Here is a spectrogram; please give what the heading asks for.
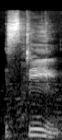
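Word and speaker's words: still: এসটিই এল স্টিল অথবা স্টিল এসটি I double L এই স্টিল এস এর সাথে যে টি থাকে এস এর সাথে যে টি থাকে এটা উচ্চারণ থ এর মত হবে না স্টিল হবে না সাধারণ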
